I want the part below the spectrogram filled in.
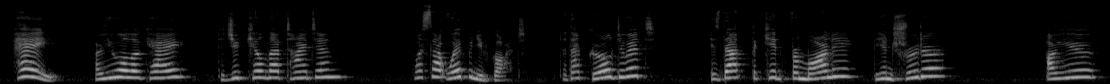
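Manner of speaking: high-pitched, pressing interrogation; urgent questioning soldier. Acted. Soldier questioning survivors about the intruder, urgent and demanding. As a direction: press question after question, building to a loud demand.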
